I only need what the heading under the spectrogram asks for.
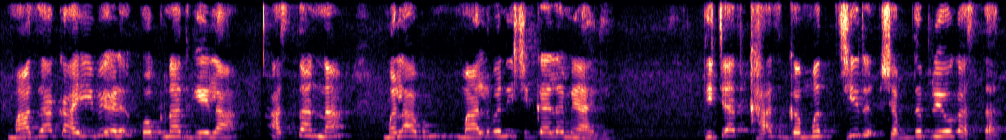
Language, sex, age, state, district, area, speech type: Marathi, female, 45-60, Maharashtra, Jalna, urban, spontaneous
